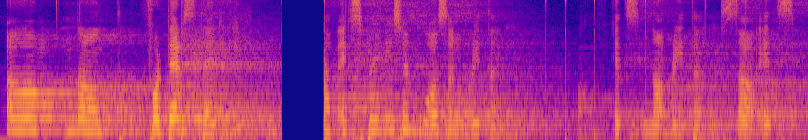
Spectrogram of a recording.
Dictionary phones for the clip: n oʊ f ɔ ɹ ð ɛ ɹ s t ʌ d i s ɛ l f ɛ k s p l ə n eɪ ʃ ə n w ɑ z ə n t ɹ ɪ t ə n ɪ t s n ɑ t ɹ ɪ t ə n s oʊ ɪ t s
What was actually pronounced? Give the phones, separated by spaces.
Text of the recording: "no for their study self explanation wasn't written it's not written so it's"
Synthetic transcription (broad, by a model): n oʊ f ɔ ɹ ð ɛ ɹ s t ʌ d i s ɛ f ɛ k s p l ə n eɪ ʃ ə n w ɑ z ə n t ɹ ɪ t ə n ɪ t s n ɑ t ɹ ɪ t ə n s oʊ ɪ t s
